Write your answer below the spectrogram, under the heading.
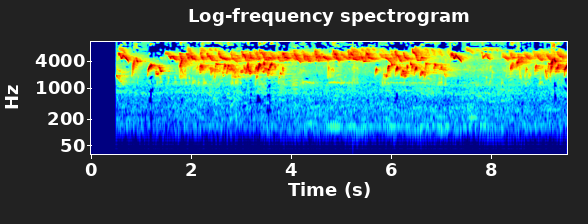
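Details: Red-whiskered bulbul in a lively, continuous warble of bright chirps and quick rising and falling whistled notes, dense and fast throughout.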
